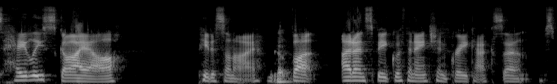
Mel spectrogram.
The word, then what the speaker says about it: Haliskia peterseni: So Hals is in reference to salt for the ocean, and then Skya is a phantom. So technically, and this is in the paper, the proper pronunciation is Haliskia peterseni.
